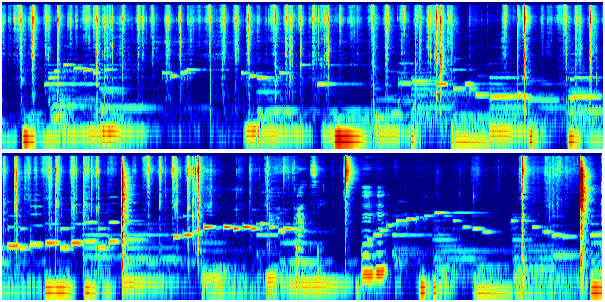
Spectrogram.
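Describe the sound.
Playing cards are shuffled and drawn during a card reading: many quick riffling and flicking bursts come in irregular clusters, with a few sharper snaps standing out and no one speaking.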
